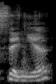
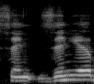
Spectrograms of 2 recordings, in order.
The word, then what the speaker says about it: Xenia: So, my name is SA. Um, most people will see it and they would think that because it's spelled with an X, they would think it's sena, but it's actually sa and the name the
